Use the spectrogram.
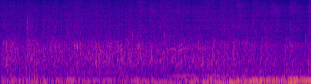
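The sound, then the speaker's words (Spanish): A crowd claps steadily, applauding strongly and eagerly, a dense wash of applause that holds at a moderate level and swells slightly louder toward the end, with no clear voices. “Porque sabe algo, si va a aplaudirle, apláudale fuerte, apláudale con ganas.”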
